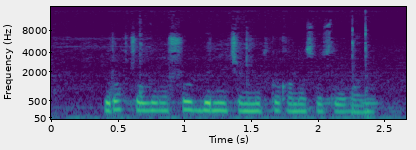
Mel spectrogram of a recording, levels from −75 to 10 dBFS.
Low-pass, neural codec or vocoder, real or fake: 14.4 kHz; none; real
